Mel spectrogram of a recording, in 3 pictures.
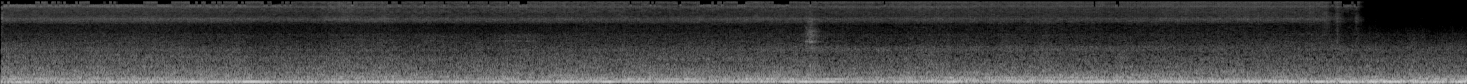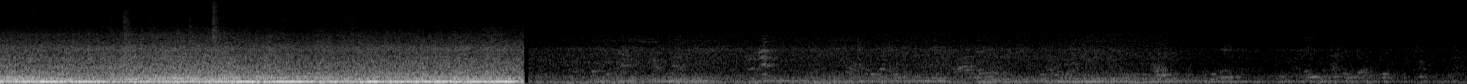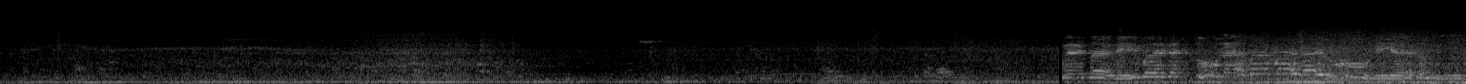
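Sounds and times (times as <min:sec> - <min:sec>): machine humming: 0:00.0 - 0:20.0.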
